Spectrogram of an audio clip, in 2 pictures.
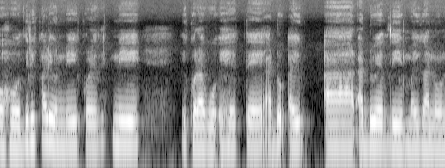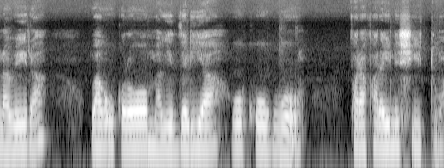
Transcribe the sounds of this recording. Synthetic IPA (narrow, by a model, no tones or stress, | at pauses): ɔhɔðiɾikaɾeɔnkneː | kɔɾaɣwɔʔeɦɛtɛa̰ | a̰doɛðemaiɣanɔnaweɾa | waɣokɔɾɔmaɣeðɛɾiaɣokʰoɣwɔ̰ | faɾafaɾaineʃito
